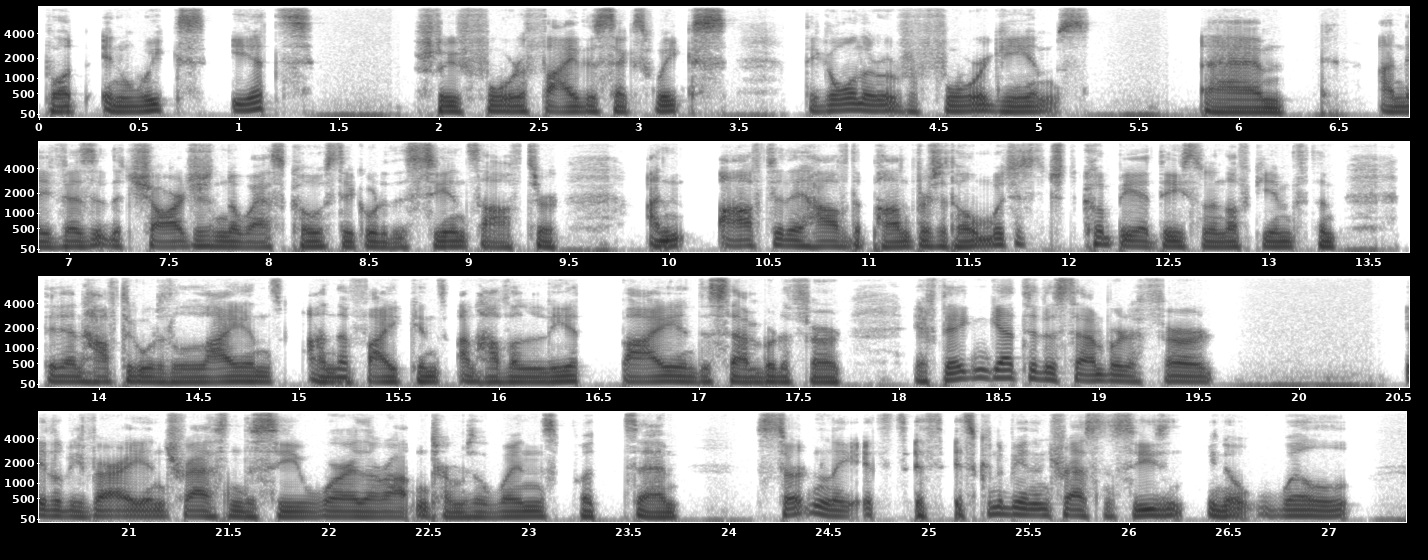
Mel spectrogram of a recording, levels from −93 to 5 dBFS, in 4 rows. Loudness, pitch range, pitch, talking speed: -22 LUFS, 95-105 Hz, 100 Hz, 240 wpm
